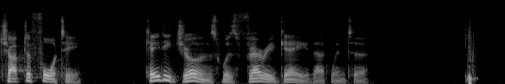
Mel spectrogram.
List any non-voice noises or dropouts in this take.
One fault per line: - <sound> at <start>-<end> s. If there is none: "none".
- whoosh at 4.6-4.8 s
